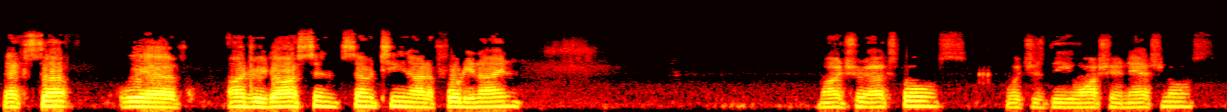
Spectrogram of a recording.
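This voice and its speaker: A man hosting a live trading card break, announcing cards and teams in a steady, matter-of-fact way. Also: medium pitch, a little slow, pauses often, no room sound, lo-fi sound.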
